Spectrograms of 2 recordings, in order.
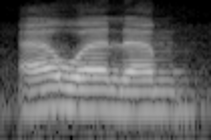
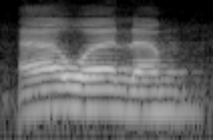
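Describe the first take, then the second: The two takes are said the same way.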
